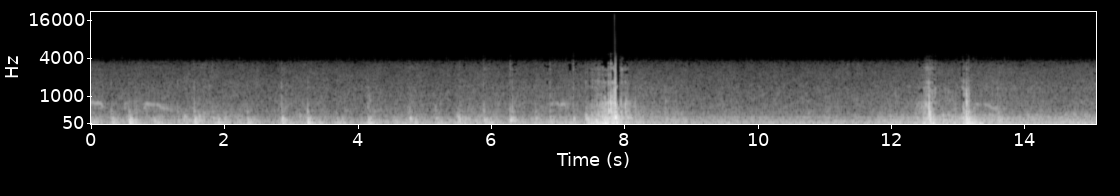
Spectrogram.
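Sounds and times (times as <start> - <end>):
birds knocking on feeder: 0.0 - 8.2.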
